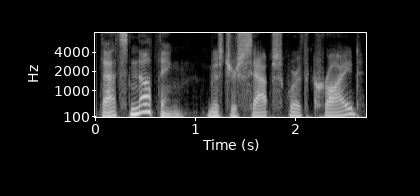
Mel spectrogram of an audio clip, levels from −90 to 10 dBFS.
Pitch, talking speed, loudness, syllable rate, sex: 140 Hz, 110 wpm, -17 LUFS, 2.9 syllables/s, male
